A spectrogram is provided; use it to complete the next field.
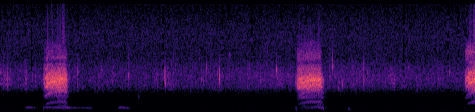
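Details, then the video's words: Eurasian jays fighting over food: three loud, harsh, rasping screeches, each short and grating, spaced about three seconds apart, with faint soft bird sounds between them. "Jays fighting for food 💥 Is it because they are happy that they are making noises❓"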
